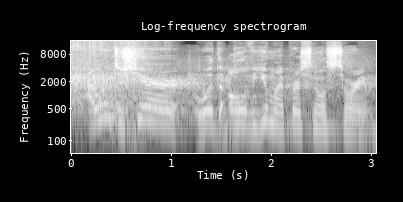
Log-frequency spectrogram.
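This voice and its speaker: Audible room echo and noticeable background noise surround a woman with a Russian accent speaking at a moderate pace and medium pitch with lively intonation. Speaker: interviewer. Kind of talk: on-stage interview. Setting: stage with audience.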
